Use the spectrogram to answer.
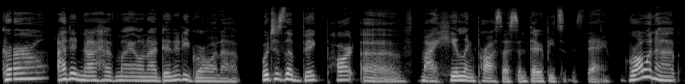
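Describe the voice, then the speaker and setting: A woman in her thirties hosts her own storytelling podcast, speaking. She tells her story with sass and animation, addressing her listeners as "girl." Her voice sits low and the close recording is dry. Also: no echo. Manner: animated, sassy, talks straight to listeners as "girl". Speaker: podcast host.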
